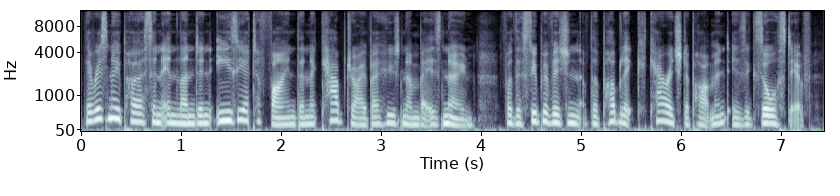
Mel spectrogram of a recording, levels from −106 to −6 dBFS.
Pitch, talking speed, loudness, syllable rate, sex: 180 Hz, 220 wpm, -20 LUFS, 6.5 syllables/s, female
